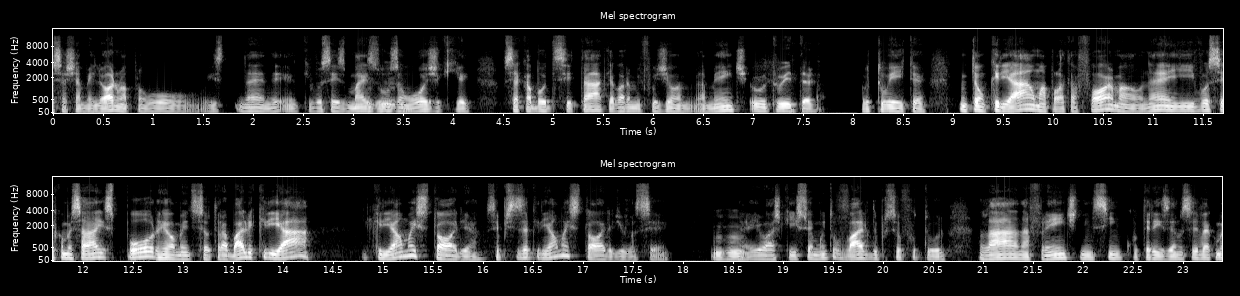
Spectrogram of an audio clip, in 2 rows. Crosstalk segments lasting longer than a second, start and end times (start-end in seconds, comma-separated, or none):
none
